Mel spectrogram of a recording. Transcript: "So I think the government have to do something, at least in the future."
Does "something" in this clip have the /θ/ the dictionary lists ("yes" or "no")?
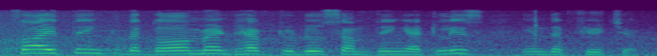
no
